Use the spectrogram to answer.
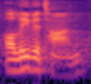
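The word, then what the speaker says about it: Olivétan: His own cousin, Pierre Robert, this is a French pronunciation of his last name, Olivetan.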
